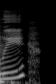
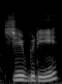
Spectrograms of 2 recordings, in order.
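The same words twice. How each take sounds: First: It is said with English-speaker pronunciation. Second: It is said with Japanese pronunciation. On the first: This is how English speakers say it. "English speaking people saying Ghibli" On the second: This is how people in Japan say it. "in Japan, we say Ghibli"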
